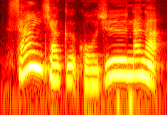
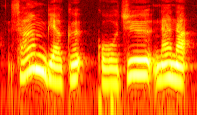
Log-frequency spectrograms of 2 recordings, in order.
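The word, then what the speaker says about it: 三百: Nhưng không phải là sanhyaku gojuu nana đâu! Số này đọc là sanbyaku gojuu nana.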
